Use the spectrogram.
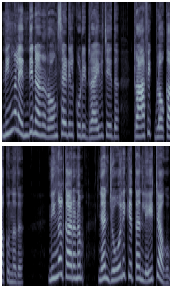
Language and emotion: Malayalam, angry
